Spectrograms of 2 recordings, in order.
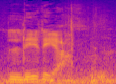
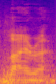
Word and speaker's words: Lliria: let's go check out Lydia not Lyra as I said area area earlier Lydia so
